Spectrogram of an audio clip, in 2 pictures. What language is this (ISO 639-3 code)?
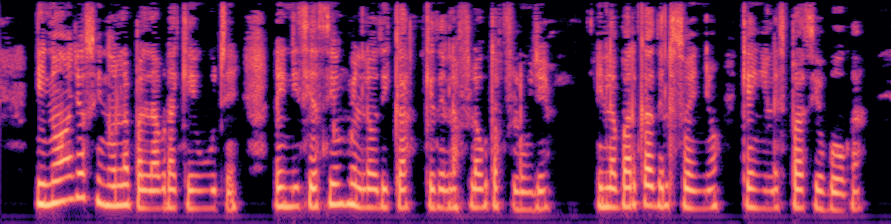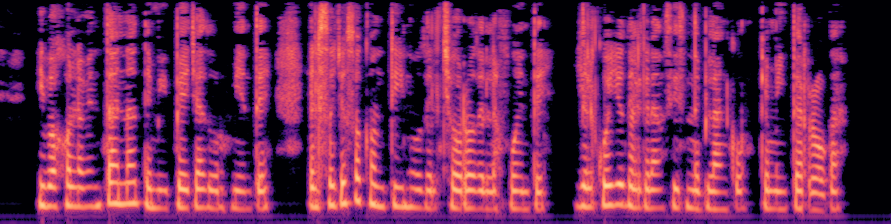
spa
